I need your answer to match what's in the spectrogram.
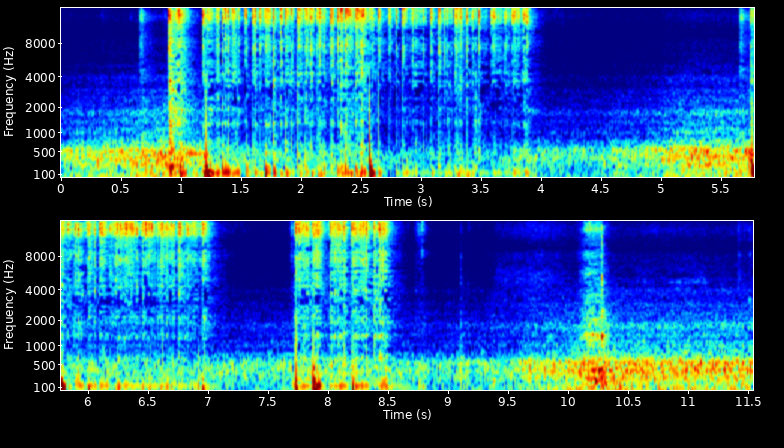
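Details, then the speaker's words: Welding while fixing an end table: short crackling arc bursts broken by sharp pops, caused by a poor ground clamped through paint. "I don't know if you could hear that popping noise, but that means, that's because of the ground, and I kind of tried going through the paint. It did, but it just wasn't very good ground."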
